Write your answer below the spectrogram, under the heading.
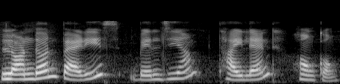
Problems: none marked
